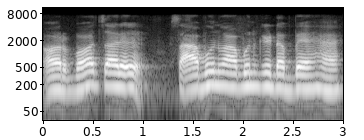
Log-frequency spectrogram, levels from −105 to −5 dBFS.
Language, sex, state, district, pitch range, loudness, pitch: Hindi, male, Jharkhand, Garhwa, 155-185 Hz, -14 LUFS, 170 Hz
